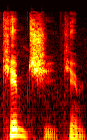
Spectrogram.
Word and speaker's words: kimchi: Has an E sound at the end. Kimchi, yes, that one.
